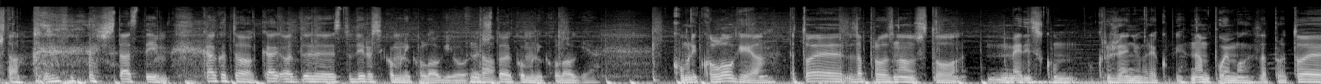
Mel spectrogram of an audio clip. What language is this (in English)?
Croatian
